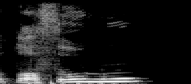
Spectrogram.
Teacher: تصومو صاد موٹی پڑی جائے گی، واو کو تھوڑا کھینچا جائے گا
